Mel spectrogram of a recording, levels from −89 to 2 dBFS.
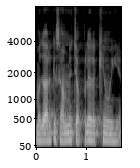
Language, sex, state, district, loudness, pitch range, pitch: Hindi, male, Chhattisgarh, Raigarh, -30 LUFS, 110-125 Hz, 120 Hz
